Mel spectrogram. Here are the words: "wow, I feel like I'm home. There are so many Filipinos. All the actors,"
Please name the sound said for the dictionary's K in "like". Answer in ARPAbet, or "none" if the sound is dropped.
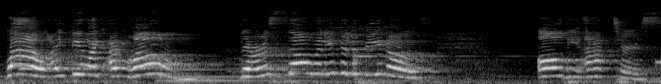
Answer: K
